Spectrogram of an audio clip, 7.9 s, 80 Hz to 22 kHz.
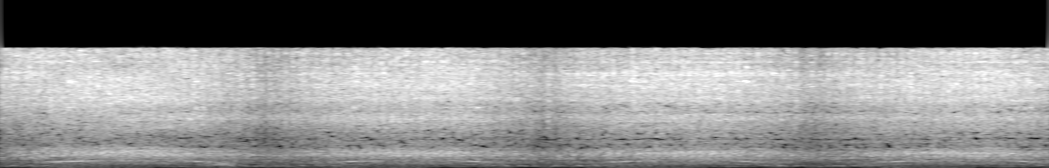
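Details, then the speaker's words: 2000 Honda Prelude SH, H22 engine, off throttle at idle. Idle rises and falls about every two seconds, worse once warm, no misfire when rpm is held. Surging idle of six months, later fixed. "but if I let it sit down at idle this is me off the pedal it just does this at an idle until it starts warming up and then when it warms up it goes crazy"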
